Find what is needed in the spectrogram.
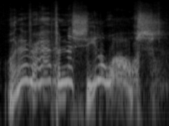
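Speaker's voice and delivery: high, puzzled question; wondering aloud. Retold or imitated. Fan wondering where she went, puzzled. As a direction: pitch it up in wonder. Preacher voicing his wondering.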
